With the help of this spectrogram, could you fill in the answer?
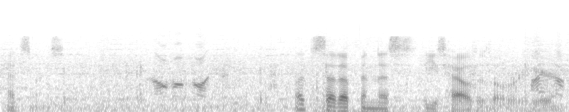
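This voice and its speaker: Very deep, hesitant man thinking aloud. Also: very animated, gravelly, very noisy. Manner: hesitant, halting, self-deprecating, many uhs and ums. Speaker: player commentating own game. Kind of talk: unscripted gameplay commentary, thinking aloud. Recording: loud game music and battle sounds behind. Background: game music, artillery fire, vehicles.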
